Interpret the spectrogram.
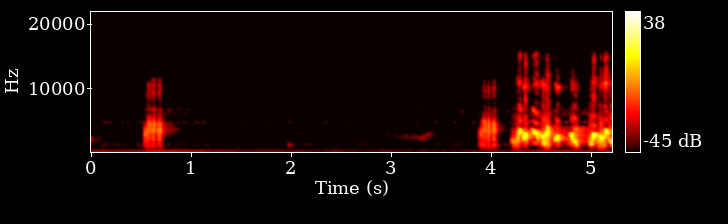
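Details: Cream-vented bulbul lure sound for trapping, recorded 02/11/2021: one short chattery burst, a long silence, then about a second of quick, bubbly, jumbled notes repeated in a rapid run.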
